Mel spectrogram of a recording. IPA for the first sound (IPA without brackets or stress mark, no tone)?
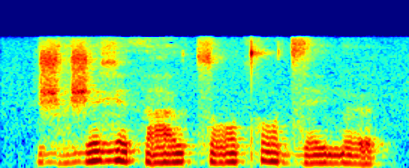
ʒ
